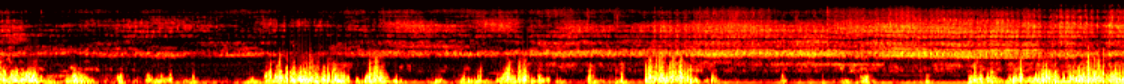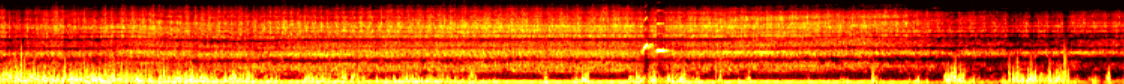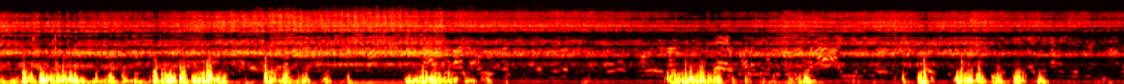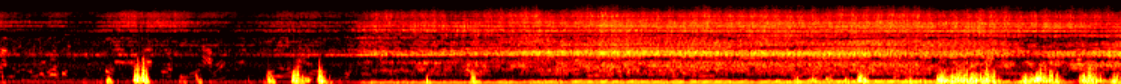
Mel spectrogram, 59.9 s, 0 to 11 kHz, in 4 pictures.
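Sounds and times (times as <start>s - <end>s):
wind noise on microphone: 0.0s - 2.7s, 3.3s - 9.6s, 12.9s - 21.4s, 27.5s - 34.4s, 35.4s - 36.5s, 42.0s - 43.9s, 46.4s - 47.7s, 48.5s - 49.4s, 55.6s - 59.9s
tractor diesel engine under load: 0.0s - 59.9s.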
